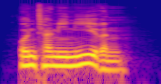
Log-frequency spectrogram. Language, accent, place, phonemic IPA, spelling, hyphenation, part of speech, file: German, Germany, Berlin, /ˌʊntɐmiˈniːʁən/, unterminieren, un‧ter‧mi‧nie‧ren, verb, De-unterminieren.ogg
- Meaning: to undermine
